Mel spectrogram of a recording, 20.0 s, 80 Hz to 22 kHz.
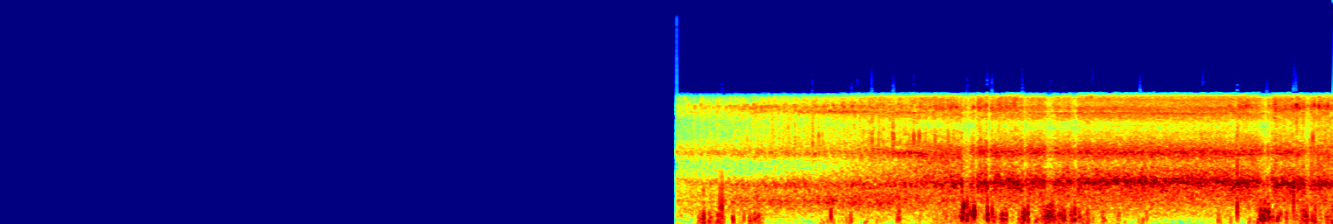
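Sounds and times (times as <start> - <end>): steam locomotive exhaust beats: 10.2 - 20.0
steam hiss: 10.3 - 20.0.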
